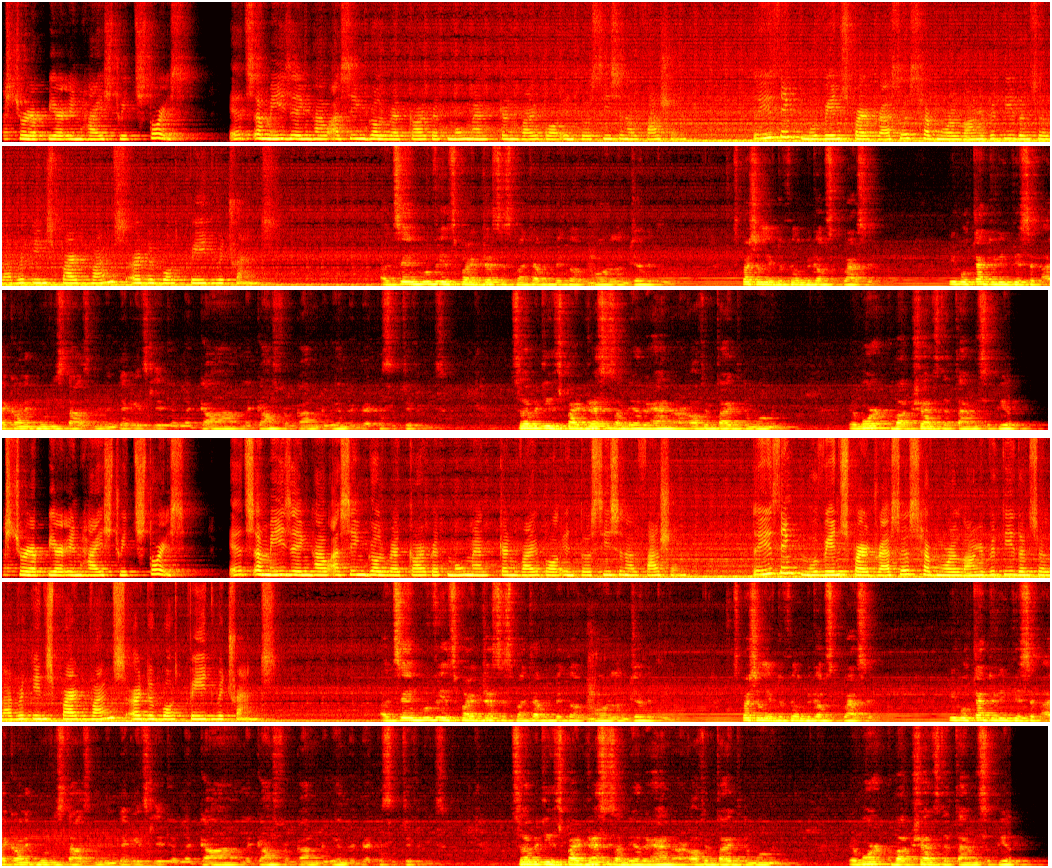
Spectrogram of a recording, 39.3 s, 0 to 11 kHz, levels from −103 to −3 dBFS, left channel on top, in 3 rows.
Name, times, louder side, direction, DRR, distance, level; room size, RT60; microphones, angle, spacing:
voice 1, 0.0-2.3 2.8-8.6 9.4-16.5, right 2 dB, 45° right, 7 dB, 0.9 m, -24 dB
sound 1, 3.6-22.3, left 1 dB, 60° left, 2.9 m, -37 dB
voice 2, 17.8-21.5 22.4-24.0 24.9-31.7 32.6-36.0 36.8-38.8, equal, 10° right, 0 dB, 0.6 m, -25 dB
Musical instrument, 20.4-28.2, right 4 dB, 90° right, 0.7 m, -47 dB
16.0 x 10.0 x 3.7 m, 0.86 s
head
